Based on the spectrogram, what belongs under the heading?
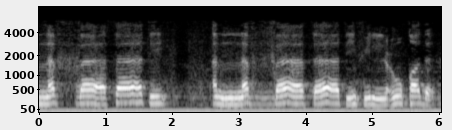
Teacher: ومن شر النفاثات، النفاثات في العقد، الغنة في النون، النفاثات والفاء بهمسها حتى تكاد تكون متفشية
